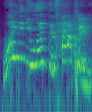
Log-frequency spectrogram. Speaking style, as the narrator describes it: screamed at her

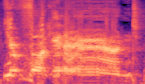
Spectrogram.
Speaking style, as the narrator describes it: shrieked

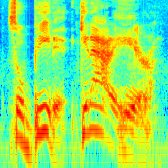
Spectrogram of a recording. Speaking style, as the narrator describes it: the voice growled

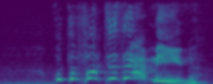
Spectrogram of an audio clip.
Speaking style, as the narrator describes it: I cried

